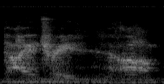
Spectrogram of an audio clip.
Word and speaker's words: diatribe: And by the way, the more I think about Genesis diatribe, how do I pronounce that?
